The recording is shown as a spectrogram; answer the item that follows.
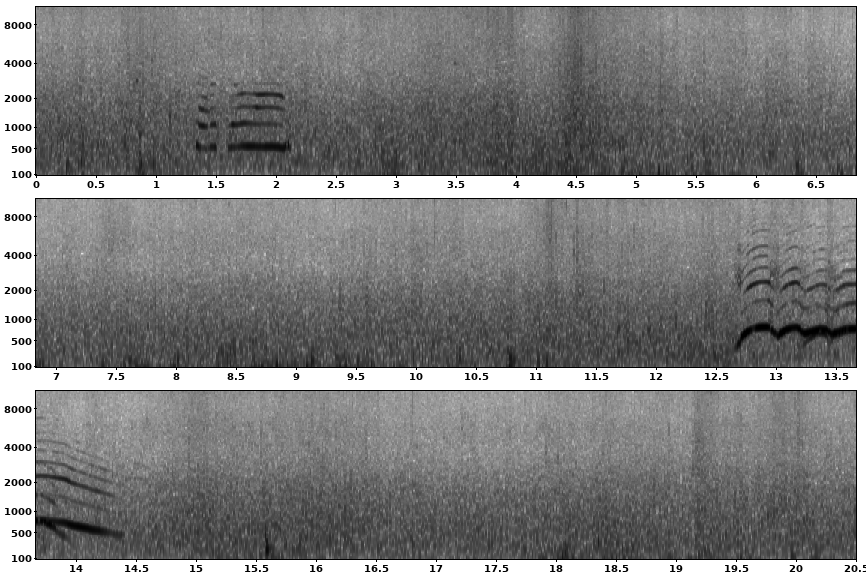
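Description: Whitewater of a river rapid rushing steadily around a canoe, with wind on the microphone. A paddler gives a short shout about a second and a half in, and a loud wavering yell about two-thirds of the way through.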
